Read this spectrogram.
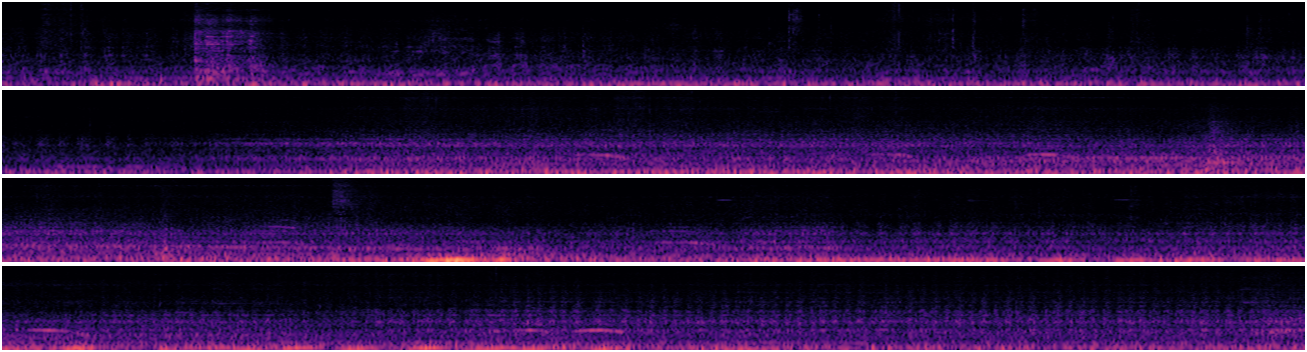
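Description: Wind buffets and rumbles outdoors.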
